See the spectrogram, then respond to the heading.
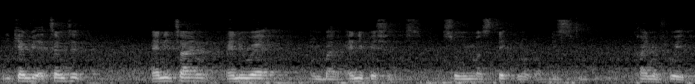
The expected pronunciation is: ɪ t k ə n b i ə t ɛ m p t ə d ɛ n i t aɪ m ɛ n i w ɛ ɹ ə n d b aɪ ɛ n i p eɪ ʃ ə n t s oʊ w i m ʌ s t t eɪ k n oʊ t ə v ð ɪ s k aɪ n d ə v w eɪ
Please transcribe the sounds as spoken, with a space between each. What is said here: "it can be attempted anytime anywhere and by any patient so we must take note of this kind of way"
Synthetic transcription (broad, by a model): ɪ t k ə n b i ə t ɛ m p t ə d ɛ n i t aɪ m ɛ n i w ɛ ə n b aɪ ɛ n i p eɪ ʃ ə n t s oʊ w i m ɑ s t t eɪ k n oʊ t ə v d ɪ s k aɪ n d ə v w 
